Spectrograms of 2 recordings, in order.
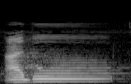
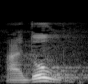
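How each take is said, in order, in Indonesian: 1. Bunyi akhir ditarik lebih panjang. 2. Bunyi akhir mendapat dorongan tajam dan nada naik. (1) "dengan memanjangkan, ya, adu, ya, enggak" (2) "Hentakan suara, naiknya intonasi adu"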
